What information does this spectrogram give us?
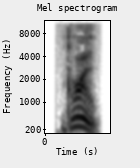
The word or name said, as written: group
